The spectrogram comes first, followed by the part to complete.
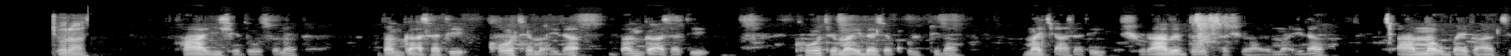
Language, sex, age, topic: Gamo, male, 25-35, government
